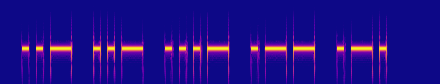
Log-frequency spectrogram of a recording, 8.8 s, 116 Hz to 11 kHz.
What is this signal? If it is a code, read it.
Morse code, heard as a keyed tone, about 8 wpm, 800 Hz. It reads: UUVWR
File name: CW / DET / 1 9 1500C S B 8wpm 5624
